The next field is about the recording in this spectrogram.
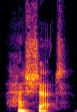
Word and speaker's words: Hachette: Now, Forever is part of Hachette, right? – It is part of Hachette.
